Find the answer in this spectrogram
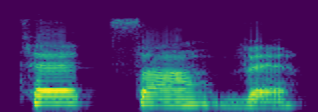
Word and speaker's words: Tetzaveh: And then the three dots says this is a segol, and this hey is silent. So this is ve. Tetzaveh, you shall command.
